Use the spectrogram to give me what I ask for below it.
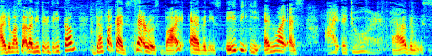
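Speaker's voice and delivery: low TV advert announcer voice-over. Speaker promoting a skincare set, commercial announcer voice. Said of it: "Aku dah buat suara iklan pula".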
